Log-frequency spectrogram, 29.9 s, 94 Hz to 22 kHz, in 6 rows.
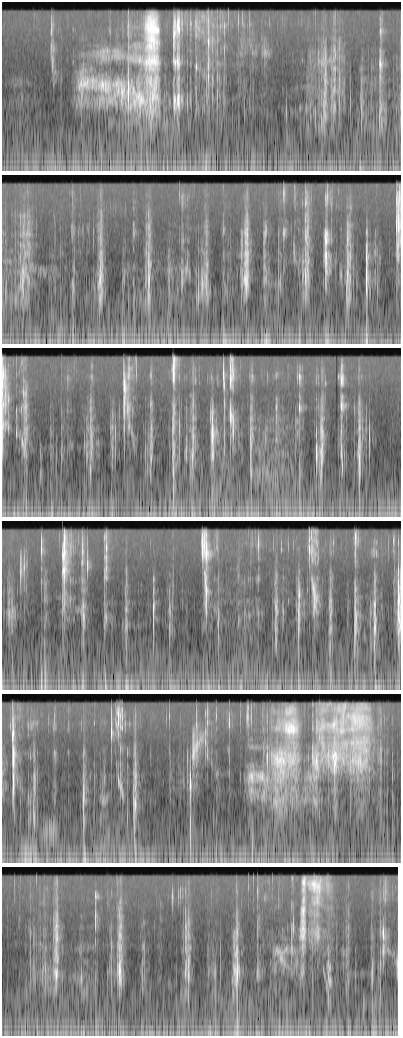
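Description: Close-miked eating of fried, breadcrumb-coated potato-mozzarella cheese balls: crunchy bites into the crust and steady chewing with many wet mouth clicks. Louder crunching comes about a second in and again about 23 seconds in.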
